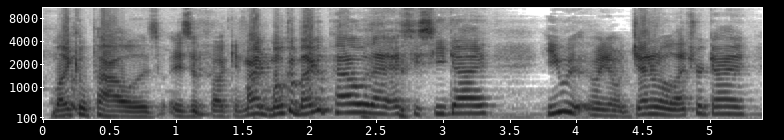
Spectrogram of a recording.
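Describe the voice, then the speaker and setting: A young man in casual chat with a friend, relaxed, giving short remarks with some casual swearing. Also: high-pitched, quick pace.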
